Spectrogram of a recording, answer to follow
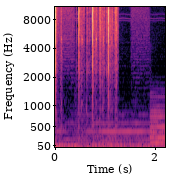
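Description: Typewriter keys clacking in a quick run of strikes through the first second or so, over dark background music with held low tones.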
